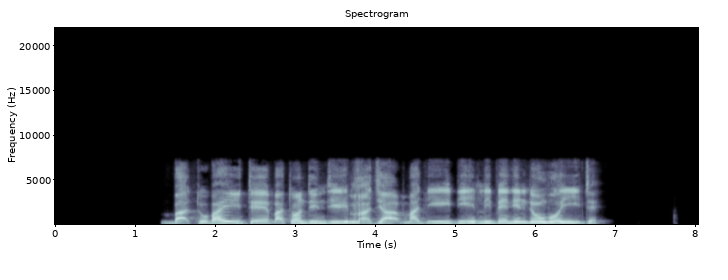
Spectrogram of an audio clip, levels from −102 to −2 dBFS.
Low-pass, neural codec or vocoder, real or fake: 7.2 kHz; codec, 16 kHz, 2 kbps, X-Codec, WavLM features, trained on Multilingual LibriSpeech; fake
